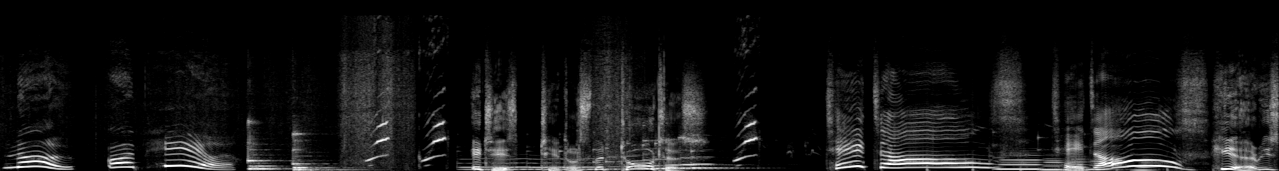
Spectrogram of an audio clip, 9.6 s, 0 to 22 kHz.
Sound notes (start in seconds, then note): 3.1 squeaks; 5.5 squeaks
